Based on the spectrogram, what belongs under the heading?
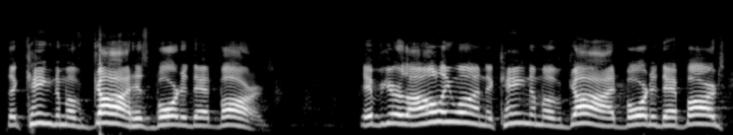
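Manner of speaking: loud, high, fiery preaching; shouted sermon climax; preaching at full force. Acted. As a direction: raise the roof for the congregation.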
